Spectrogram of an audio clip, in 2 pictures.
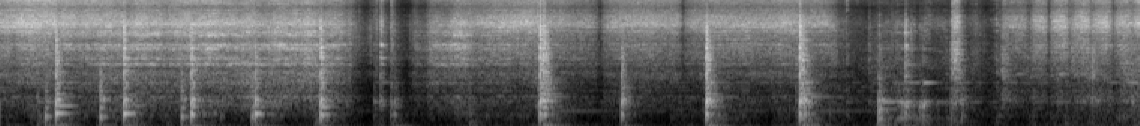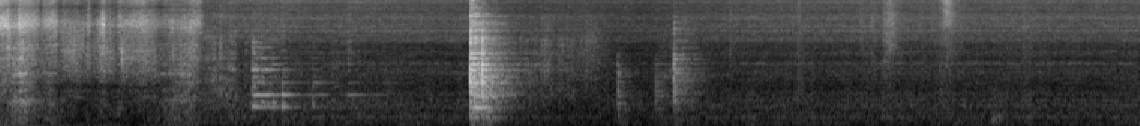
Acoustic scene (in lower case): kitchen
